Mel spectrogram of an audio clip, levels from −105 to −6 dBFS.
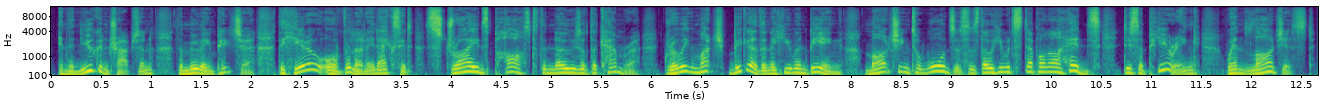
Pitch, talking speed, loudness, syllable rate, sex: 150 Hz, 195 wpm, -17 LUFS, 5.6 syllables/s, male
